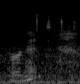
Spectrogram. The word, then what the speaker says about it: Bernat: the Bernat um auras I guess it's pronounced Burnet but um yeah so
